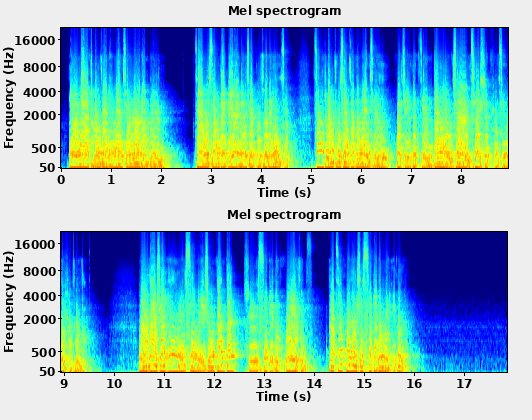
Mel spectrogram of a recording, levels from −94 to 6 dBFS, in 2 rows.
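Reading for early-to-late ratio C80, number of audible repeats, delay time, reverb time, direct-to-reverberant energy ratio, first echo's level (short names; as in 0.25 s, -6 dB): 11.5 dB, none, none, 0.85 s, 2.5 dB, none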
